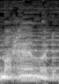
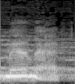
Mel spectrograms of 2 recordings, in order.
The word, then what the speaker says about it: Muhammad: form, with no vowels, it can be read as Muhammad, which is the name of the Muslim prophet, or as Mamad with no A after the H.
